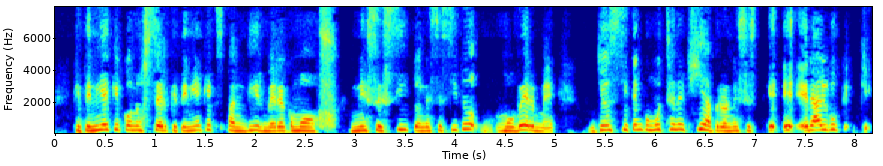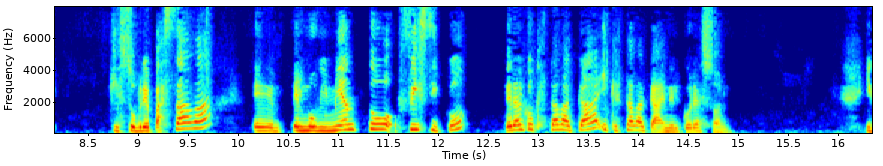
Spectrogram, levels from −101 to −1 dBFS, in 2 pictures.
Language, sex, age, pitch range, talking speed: Spanish, female, 30-49, 220-295 Hz, 160 wpm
